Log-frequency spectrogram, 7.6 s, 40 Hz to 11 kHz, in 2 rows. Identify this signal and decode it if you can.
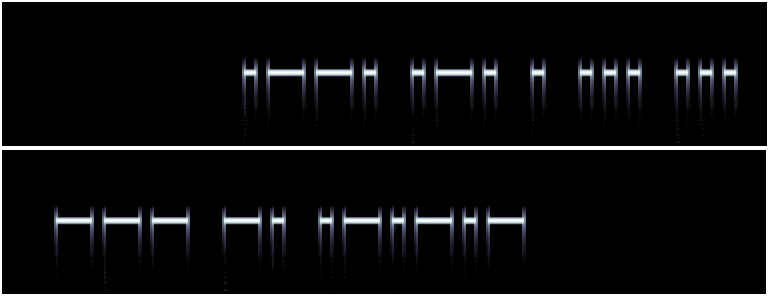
Morse code, heard as a keyed tone, about 21 wpm, 700 Hz. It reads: PRESS ON.
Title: Sentences from Top 1000 Words - Review Part 1 - 20wpm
